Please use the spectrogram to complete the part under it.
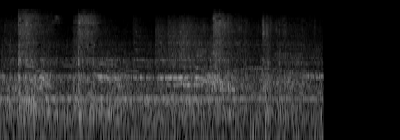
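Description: Game explosions and crashes roar loudly.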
